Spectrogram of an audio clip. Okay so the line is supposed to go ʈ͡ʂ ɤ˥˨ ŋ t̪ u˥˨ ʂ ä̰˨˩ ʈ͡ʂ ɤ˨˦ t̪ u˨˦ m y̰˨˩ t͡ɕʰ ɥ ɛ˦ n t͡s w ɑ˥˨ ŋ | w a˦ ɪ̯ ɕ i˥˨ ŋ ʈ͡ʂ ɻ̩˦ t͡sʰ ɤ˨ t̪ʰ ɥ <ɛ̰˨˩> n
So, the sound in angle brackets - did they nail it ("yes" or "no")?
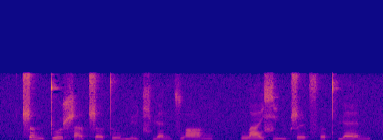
no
